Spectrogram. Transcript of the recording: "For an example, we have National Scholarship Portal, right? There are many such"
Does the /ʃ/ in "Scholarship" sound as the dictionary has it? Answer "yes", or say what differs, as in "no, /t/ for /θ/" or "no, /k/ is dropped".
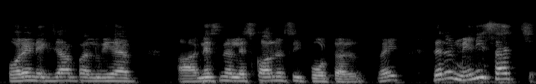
no, /s/ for /ʃ/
